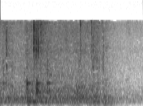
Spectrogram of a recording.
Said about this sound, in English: She will have her sound check this afternoon, so we are going to close the door of this room.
